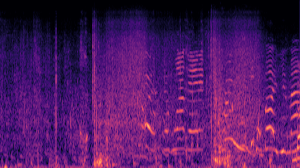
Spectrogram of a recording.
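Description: Children swimming and splashing in a river, water churning in bursts, the strongest about two seconds in and again past the four-second mark. Children's high-pitched shouts and calls come through over it.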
